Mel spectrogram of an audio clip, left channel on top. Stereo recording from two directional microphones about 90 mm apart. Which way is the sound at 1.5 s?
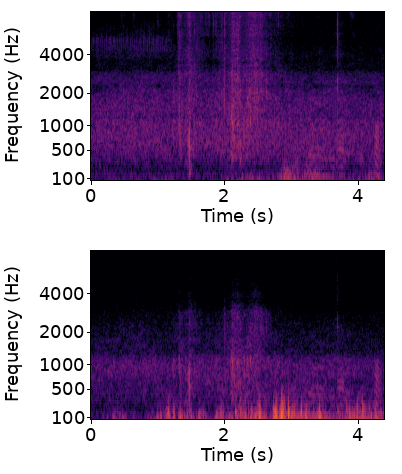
45° left (ahead or behind).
